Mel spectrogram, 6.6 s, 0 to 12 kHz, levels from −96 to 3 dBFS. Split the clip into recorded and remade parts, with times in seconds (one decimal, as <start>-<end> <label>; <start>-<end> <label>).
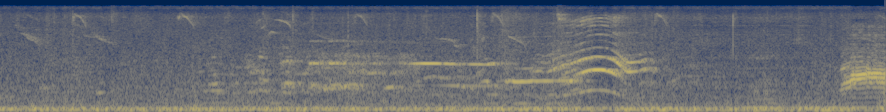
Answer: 0.0-5.1 recorded; 5.1-6.1 remade; 6.1-6.6 recorded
